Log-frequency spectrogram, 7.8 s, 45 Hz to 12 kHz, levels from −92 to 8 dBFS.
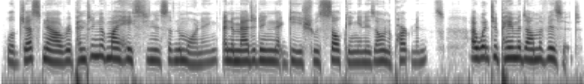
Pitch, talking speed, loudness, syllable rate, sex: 215 Hz, 210 wpm, -17 LUFS, 5.8 syllables/s, female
